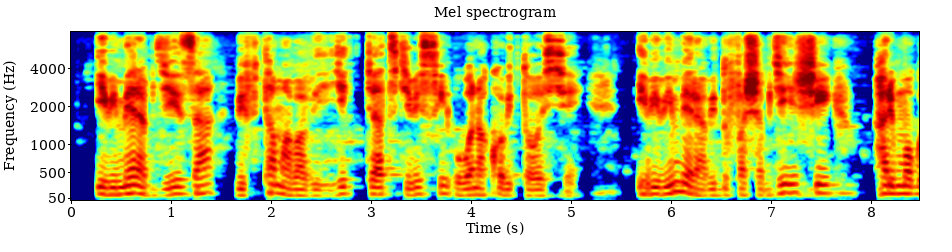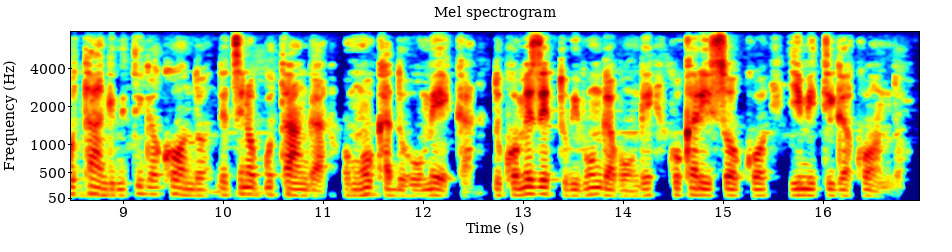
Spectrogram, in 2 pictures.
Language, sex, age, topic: Kinyarwanda, male, 18-24, health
